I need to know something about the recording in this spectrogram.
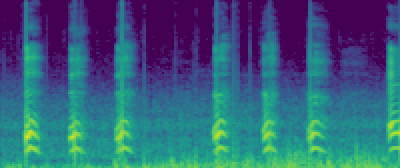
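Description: A child's voice saying the short "e" sound of the letter E, six short syllables in two sets of three, each falling in pitch.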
